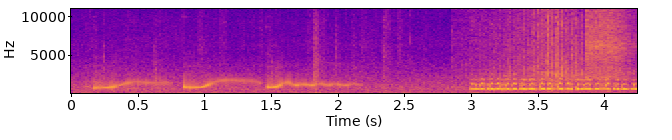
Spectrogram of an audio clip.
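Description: Electronic toy gun sound effects: three quick rising chirps one after another, then a loud rapidly pulsing buzz lasting about a second near the end.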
